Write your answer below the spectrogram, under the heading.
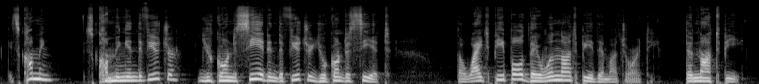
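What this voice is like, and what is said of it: Imitated thick Hungarian-sounding accent. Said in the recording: “he had a really thick accent. He was from, where was Birch from? I think he was from Hungary. ... I'm doing my best Birch, you know, impersonation, but I'm not very good at it.”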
